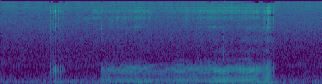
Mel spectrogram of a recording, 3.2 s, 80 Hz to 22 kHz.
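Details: Roxy, a 10-lb terrier-chihuahua, snoring: one drawn-out nasal, whistling breath lasting under two seconds, steady and harmonic with a slight wavering, set against a soft hiss of room noise.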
